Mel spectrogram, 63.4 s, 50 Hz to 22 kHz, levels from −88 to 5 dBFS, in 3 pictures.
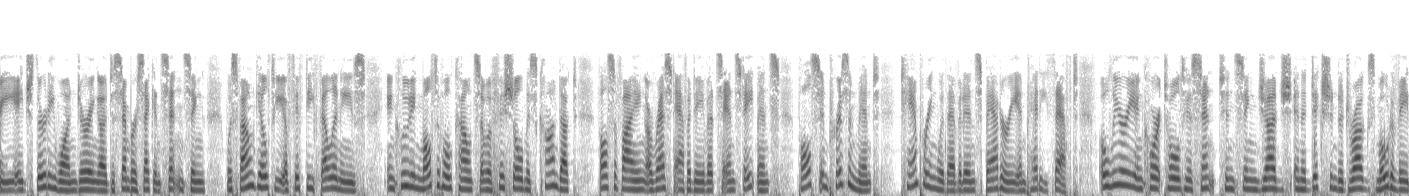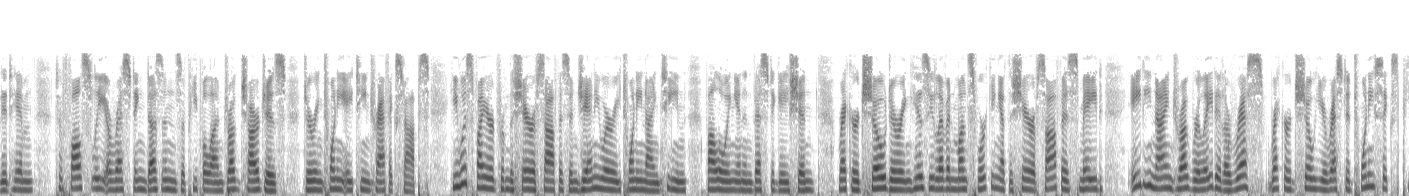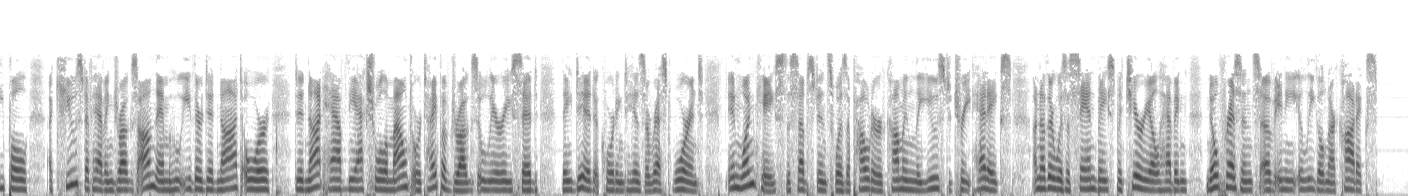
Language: English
